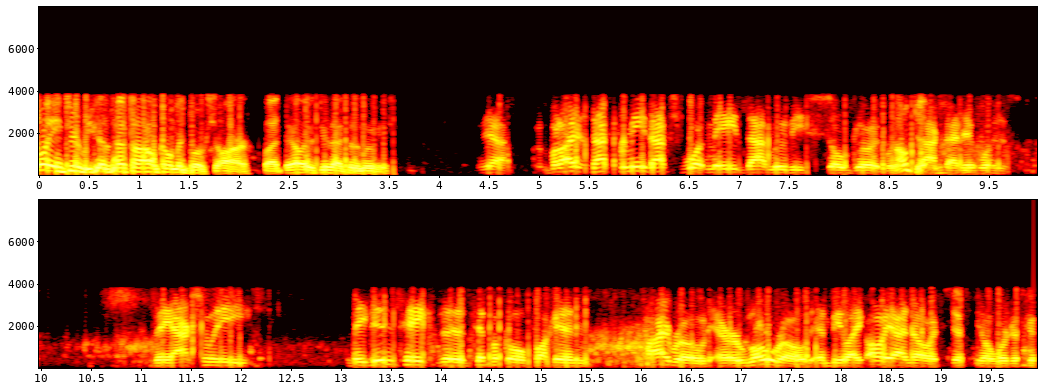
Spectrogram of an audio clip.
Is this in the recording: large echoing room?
no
